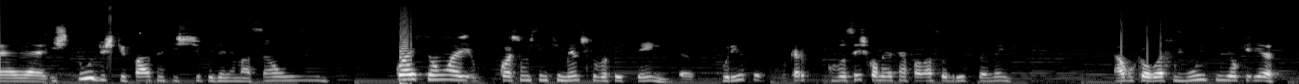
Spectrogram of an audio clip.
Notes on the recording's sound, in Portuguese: uma péssima qualidade de áudio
